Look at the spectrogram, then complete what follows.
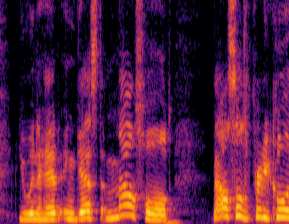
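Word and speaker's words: Maushold: into last video's question this Pokemon name rhymes with household who is this Pokemon if you like our commenter link tokens you went ahead and guessed Mouse hold Mouse pretty cool it's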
